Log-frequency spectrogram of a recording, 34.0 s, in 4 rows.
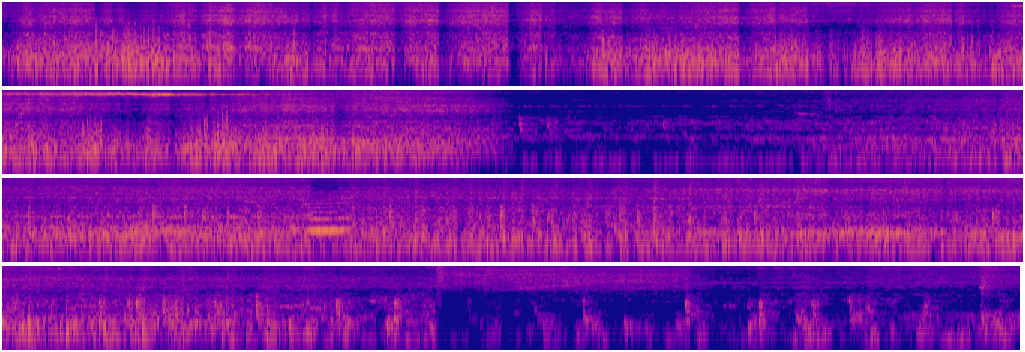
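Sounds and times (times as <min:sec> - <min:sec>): train passing at speed: 0:00.0 - 0:34.0
wheels clattering on rails: 0:16.7 - 0:34.0.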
